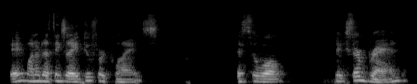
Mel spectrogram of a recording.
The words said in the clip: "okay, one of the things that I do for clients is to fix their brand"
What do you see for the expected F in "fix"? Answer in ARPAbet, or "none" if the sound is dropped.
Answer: F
